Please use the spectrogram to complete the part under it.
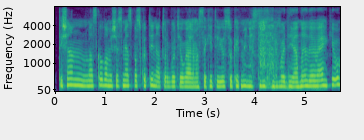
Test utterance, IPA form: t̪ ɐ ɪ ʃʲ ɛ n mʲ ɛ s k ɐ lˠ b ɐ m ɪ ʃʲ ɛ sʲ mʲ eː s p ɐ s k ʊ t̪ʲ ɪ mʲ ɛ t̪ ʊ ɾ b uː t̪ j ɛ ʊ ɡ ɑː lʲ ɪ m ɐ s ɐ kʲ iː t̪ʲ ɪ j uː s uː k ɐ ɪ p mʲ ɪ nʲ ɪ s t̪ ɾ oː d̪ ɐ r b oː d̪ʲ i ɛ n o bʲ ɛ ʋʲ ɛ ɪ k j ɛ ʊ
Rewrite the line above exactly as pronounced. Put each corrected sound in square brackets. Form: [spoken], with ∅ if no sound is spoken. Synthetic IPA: t̪ ɐ ɪ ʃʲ ɛ n mʲ ɛ s k ɐ lˠ b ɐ m ɪ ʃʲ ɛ sʲ mʲ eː s p ɐ s k ʊ t̪ʲ ɪ [nʲ] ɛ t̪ ʊ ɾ b uː t̪ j ɛ ʊ ɡ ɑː lʲ ɪ m ɐ s ɐ kʲ iː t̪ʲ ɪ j uː s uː k ɐ ɪ p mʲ ɪ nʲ ɪ s t̪ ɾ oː d̪ ɐ r b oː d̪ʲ i ɛ n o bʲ ɛ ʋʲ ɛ ɪ k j ɛ ʊ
